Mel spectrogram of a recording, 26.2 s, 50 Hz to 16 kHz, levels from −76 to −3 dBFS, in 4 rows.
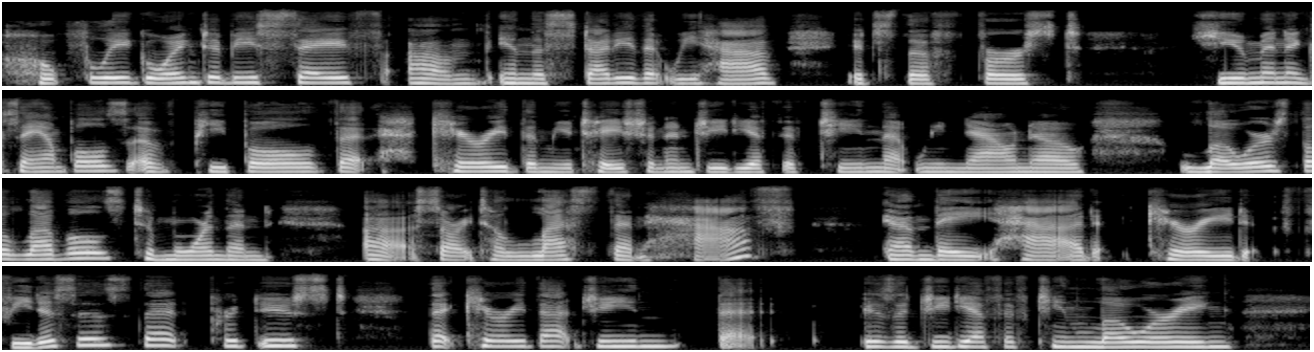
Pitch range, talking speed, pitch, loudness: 175-220 Hz, 130 wpm, 195 Hz, -18 LUFS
